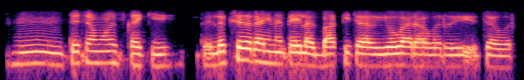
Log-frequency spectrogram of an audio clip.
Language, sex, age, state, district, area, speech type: Marathi, female, 30-45, Maharashtra, Hingoli, urban, conversation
